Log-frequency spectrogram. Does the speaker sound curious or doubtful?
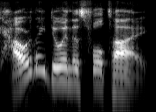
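doubtful. It sounds doubtful and incredulous. It seems impossible to do. "I would say it like that"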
